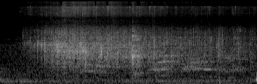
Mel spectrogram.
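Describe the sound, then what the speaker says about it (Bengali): Asafoetida tempering in a little white cooking oil in a pan, a close, soft steady sizzle with brief crackles, fairly quiet and without talk. "2 চামচের মতো সাদা তেল, আর দেব সামান্য একটু হিং ফোড়ন দিয়ে আমি হিংটা একটু ভাজা হয়ে এলে"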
